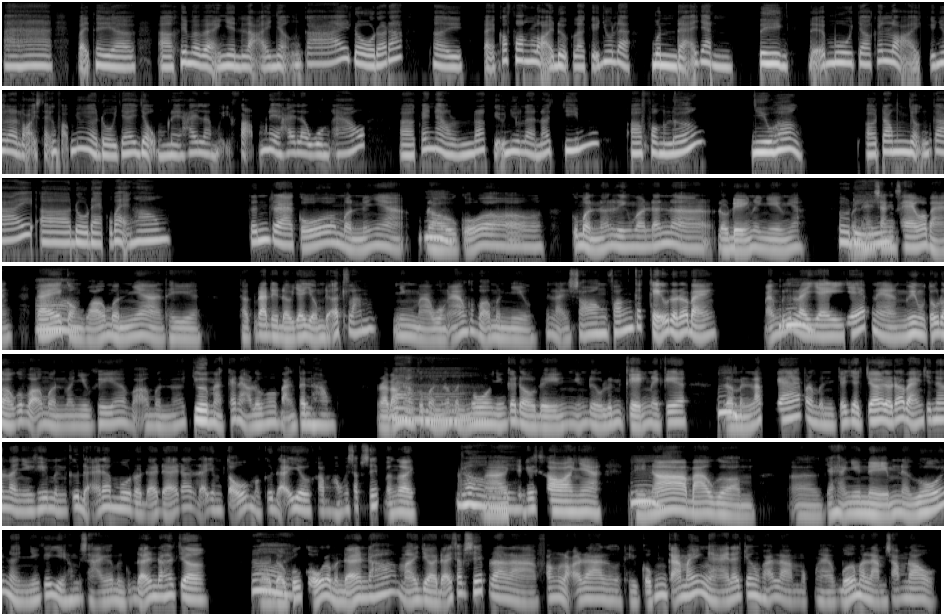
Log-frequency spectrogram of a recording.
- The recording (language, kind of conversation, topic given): Vietnamese, advice, Bạn nên bắt đầu sắp xếp và loại bỏ những đồ không cần thiết từ đâu?
- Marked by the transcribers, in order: tapping; other background noise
